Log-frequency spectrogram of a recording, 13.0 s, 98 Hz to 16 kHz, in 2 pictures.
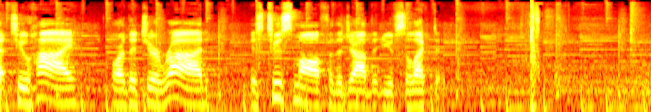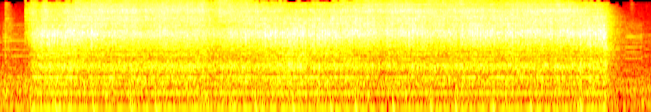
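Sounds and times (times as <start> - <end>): welding arc crackling and hissing: 6.8 - 12.8.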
